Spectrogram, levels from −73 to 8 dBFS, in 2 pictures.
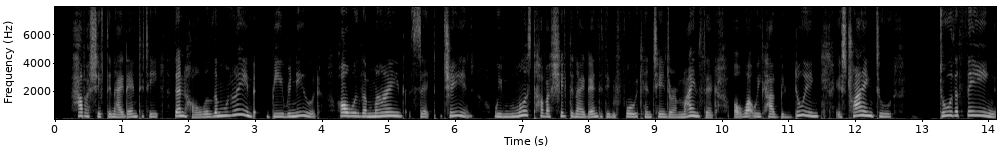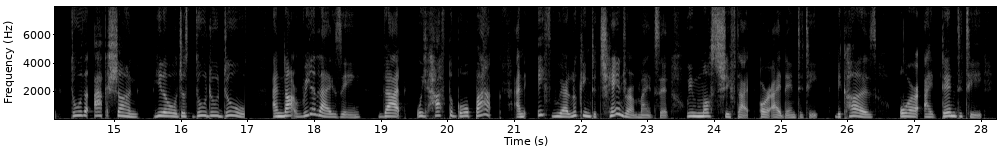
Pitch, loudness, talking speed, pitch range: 220 Hz, -26 LUFS, 165 wpm, 190-255 Hz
